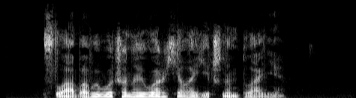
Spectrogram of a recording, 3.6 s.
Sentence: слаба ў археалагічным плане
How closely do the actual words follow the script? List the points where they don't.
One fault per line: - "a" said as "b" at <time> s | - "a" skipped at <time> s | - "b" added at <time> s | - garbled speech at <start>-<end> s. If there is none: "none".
- "вывучаны" added at 0.9 s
